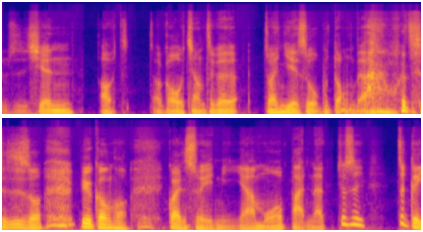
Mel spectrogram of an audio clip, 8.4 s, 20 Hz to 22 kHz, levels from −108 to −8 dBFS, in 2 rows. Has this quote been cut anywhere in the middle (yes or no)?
yes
